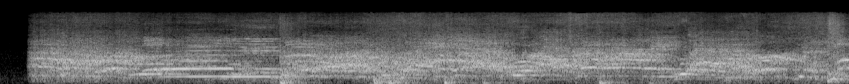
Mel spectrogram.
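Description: Haka performed by a large group of schoolboys: many male voices shouting and chanting in unison, starting suddenly just after the start, with a few low thuds in the middle.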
